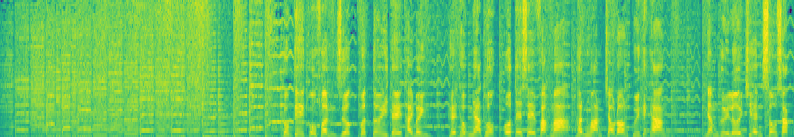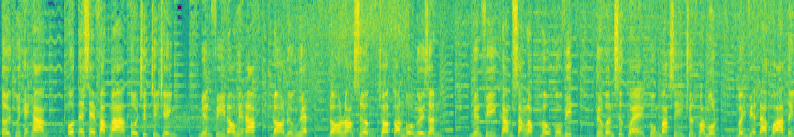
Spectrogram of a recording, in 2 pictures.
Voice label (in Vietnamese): Thu am quang cao nha thuoc Phat loa diem ban; OTC Pharma; Cong ty vat tu y te Thai Binh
